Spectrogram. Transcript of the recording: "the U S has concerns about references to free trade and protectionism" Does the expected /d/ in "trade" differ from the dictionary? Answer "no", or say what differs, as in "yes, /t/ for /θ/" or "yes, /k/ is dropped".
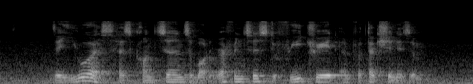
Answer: no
